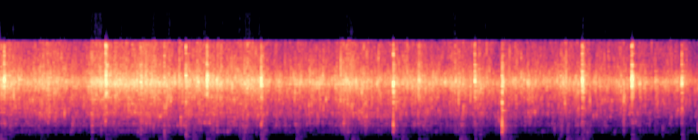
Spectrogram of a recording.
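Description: Curry leaves and onion sizzling as they are sautéed in a pan, a steady bright crackling hiss with scattered pops and a few stirring clinks.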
